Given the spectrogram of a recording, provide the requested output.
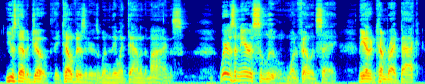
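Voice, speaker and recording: An actor playing a weathered, folksy Montana copper miner who rambles to a listener in a retro radio drama monologue. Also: male voice, low voice, pushed and bright, slightly rough, heavily acted. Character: weathered bearded Montana copper miner, 34, haunted yarn-spinner.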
